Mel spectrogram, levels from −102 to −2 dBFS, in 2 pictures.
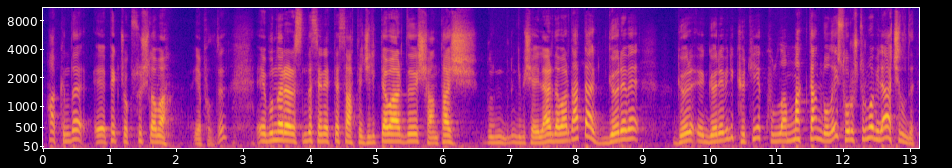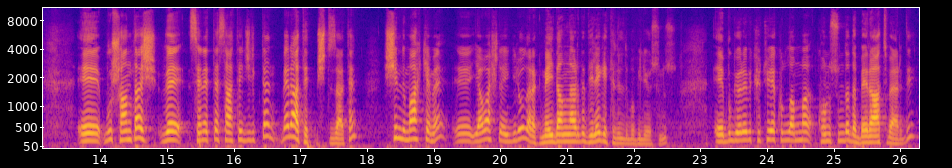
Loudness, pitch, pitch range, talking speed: -21 LUFS, 170 Hz, 150-200 Hz, 120 wpm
